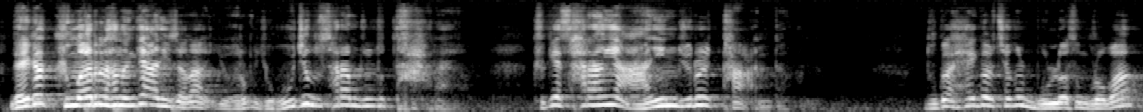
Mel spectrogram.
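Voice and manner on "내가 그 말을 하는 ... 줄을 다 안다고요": normal talking voice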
